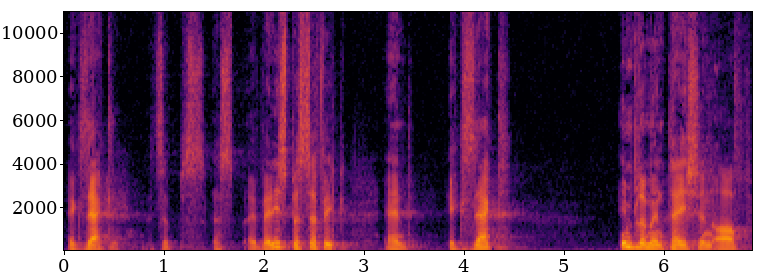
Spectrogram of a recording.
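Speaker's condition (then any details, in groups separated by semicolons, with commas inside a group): No condition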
